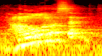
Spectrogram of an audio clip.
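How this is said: The first word is said as one joined word. It asks whether the speaker is a king. The speaker calls it right. "யான் நோ அரசன் அல்ல, யானோ அரசன்"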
